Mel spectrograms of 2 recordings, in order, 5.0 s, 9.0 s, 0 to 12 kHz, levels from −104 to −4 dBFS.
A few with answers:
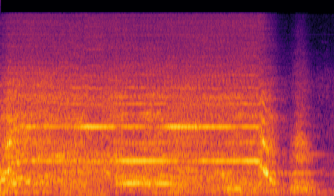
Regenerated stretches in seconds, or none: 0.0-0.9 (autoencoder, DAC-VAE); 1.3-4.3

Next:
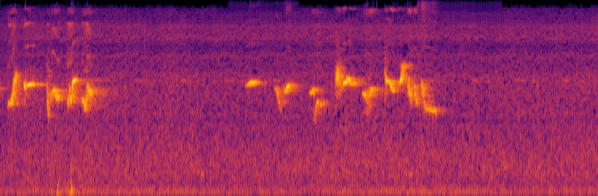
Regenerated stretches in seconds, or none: none

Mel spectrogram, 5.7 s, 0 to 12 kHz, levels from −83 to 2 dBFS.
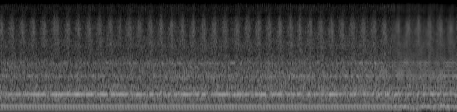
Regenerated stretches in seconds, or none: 4.9-5.7 (vocoder, Vocos)

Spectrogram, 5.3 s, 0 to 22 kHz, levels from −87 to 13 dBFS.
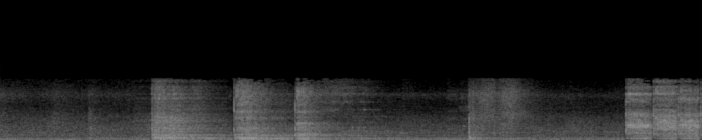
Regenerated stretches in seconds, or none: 1.0-1.7 (autoencoder, DAC-VAE)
